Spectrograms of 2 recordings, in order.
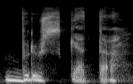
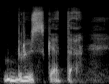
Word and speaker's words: bruschetta: The food is a safe topic, except for the word bruschetta.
